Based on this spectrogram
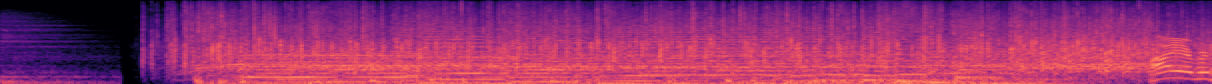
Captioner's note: cheers and applause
